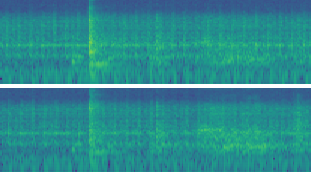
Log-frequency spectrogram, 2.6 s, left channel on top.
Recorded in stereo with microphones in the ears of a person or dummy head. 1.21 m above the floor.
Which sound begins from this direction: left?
Keys jangling, at 0.6 s.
